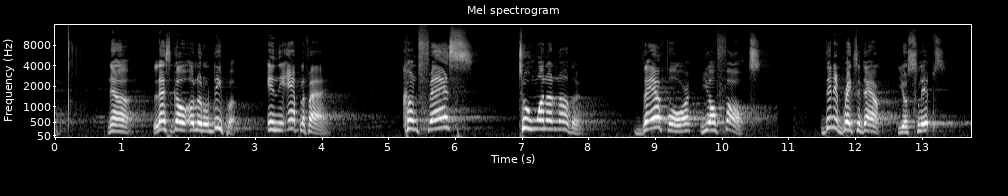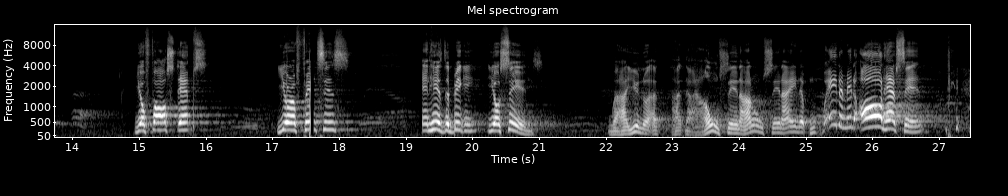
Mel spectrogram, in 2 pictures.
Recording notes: During Wednesday night service on May 17, 2017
